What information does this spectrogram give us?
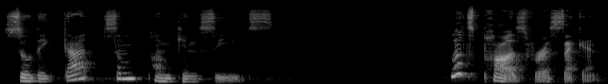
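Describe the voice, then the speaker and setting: A woman with a deep, slightly rough voice reads a story to children. As a teacher, she keeps it expressive and deliberate, stopping at points to guide them with questions.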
